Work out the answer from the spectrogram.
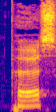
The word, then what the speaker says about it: Peirce: Yeah, but look, let's talk a bit more about Peirce. Why is it Peirce, by the way, Warren? Peirce?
